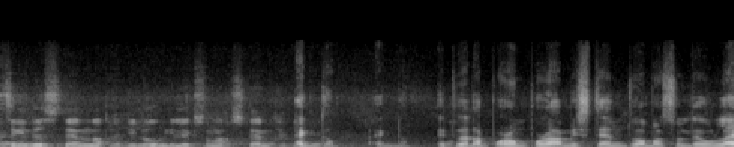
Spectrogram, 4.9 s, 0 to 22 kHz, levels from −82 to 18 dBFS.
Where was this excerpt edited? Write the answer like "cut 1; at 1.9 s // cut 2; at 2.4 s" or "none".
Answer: none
